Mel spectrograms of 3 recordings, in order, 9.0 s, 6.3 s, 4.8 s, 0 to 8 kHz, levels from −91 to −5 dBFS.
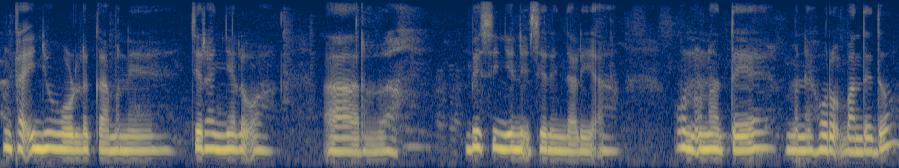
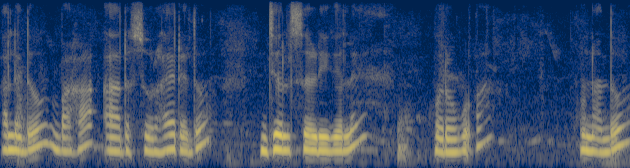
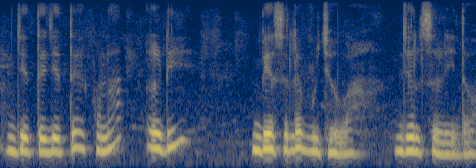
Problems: none marked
